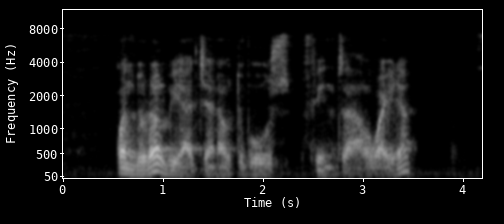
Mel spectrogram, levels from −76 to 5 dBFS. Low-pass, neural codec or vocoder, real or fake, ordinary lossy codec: 7.2 kHz; codec, 16 kHz, 8 kbps, FreqCodec, smaller model; fake; AAC, 64 kbps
